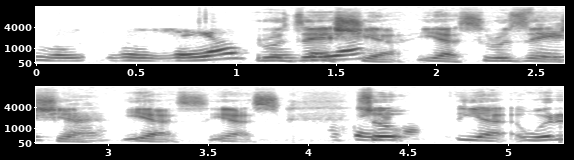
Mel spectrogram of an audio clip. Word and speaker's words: rosacea: any treatments or I'm not sure if I'm pronouncing it correctly Rose rosacea yes rosacea yes yes so yeah where is your rosacea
